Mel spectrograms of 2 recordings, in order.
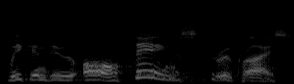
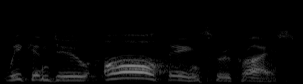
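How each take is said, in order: First: The word "things" is stressed. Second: The word "all" is stressed. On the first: "and so on" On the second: "and so on"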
